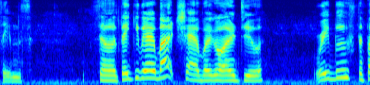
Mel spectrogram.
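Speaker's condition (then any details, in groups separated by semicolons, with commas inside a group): Friedreich ataxia, severe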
